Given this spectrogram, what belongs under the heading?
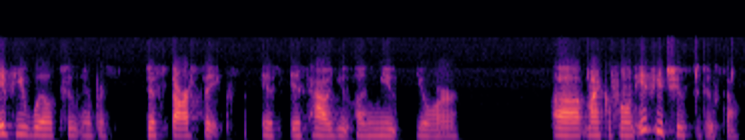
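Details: Adult man speaking over a phone or conference line; Normal speech.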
